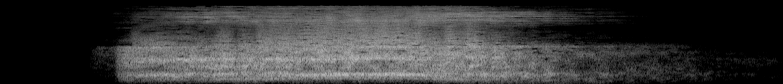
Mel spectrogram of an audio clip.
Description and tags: Spaceship Flyby 5
The queer spacecraft soars through deep space, its engines rumbling. If this describes your sound needs you've found the perfect sound! Could also pass as a ambient effect. Made by paulstreching my voice in Audacity. I always appreciate seeing what you make with my stuff, so be sure do drop me a link! Make sure to comment or rate if you found this sound helpful!
alien, aliens, engine, engines, fi, fiction, fly-by, flyby, future, futuristic, outer-space, sci, science, science-fiction, sci-fi, scifi, space, spaceship, starship, ufo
